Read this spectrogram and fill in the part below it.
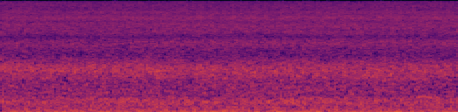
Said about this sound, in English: And just a little bit further on in front of me, you may be held to hear the rushing water as it glides over the sluice gate towards the stream, taking it towards the mill.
